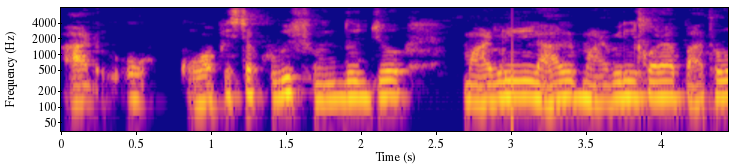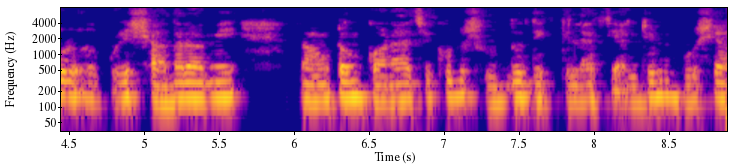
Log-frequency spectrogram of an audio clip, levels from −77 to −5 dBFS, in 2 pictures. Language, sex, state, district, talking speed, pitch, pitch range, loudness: Bengali, female, West Bengal, Kolkata, 150 wpm, 150 Hz, 135-155 Hz, -22 LUFS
